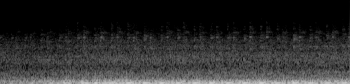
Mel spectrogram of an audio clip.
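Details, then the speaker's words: Station wagon idling in gear with a low, lumpy idle and an uneven thump about three times a second; engine still missing, owner suspects the fourth cylinder, and the check engine light is flashing for misfire. "guys hear that that's the obvious sign that we are still missing"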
